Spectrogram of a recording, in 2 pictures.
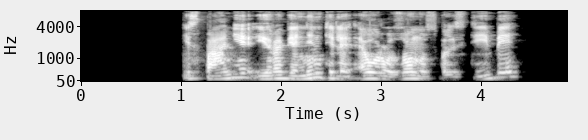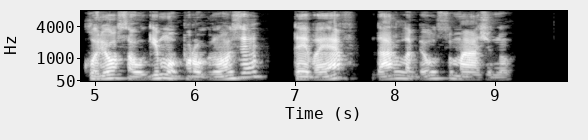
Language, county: Lithuanian, Tauragė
